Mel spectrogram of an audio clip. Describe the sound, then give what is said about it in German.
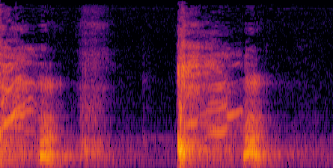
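Two rough, heavy coughing fits from Tanzania's finance minister at a press conference, each a burst of harsh coughs with a short pause between them, fairly loud with no talking. “Der Politiker konnte mehrfach wegen starken Hustens nicht weitersprechen.”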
